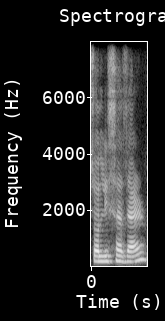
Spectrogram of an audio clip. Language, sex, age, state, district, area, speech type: Assamese, female, 60+, Assam, Dibrugarh, rural, spontaneous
